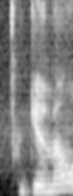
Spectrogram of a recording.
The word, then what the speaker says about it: Gimel: Gimel is the same way. With the dot, it has that hard G sound. Both of these are actually going to have the G sound like girl.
